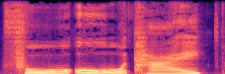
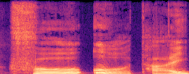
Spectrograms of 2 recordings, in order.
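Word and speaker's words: 服务台: 그 다음에 타이는 대만 할 때, 타이완 할 때 그 타이랑 발음이 네. 똑같아요.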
